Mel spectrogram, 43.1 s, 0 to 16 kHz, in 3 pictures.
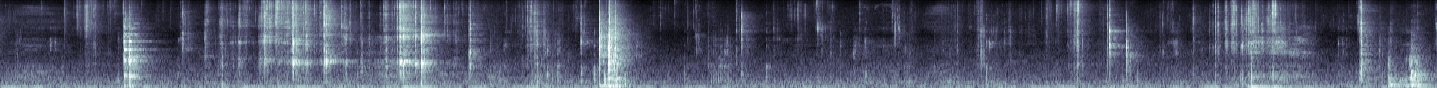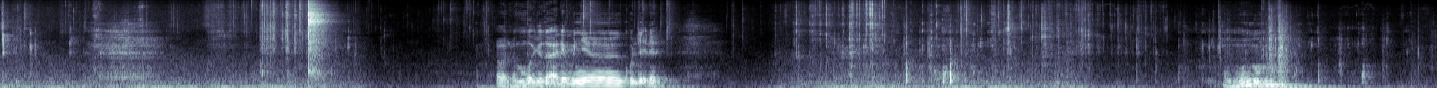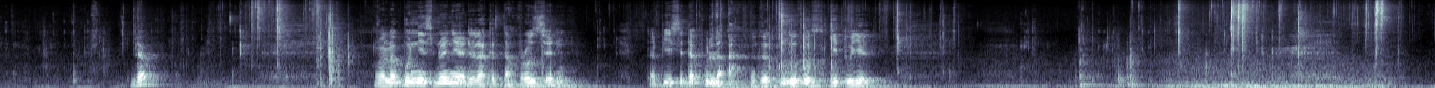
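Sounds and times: crab shell cracking: 1.8s - 6.7s, 16.8s - 17.9s, 40.3s - 42.9s
wet chewing of crab: 22.2s - 32.0s.

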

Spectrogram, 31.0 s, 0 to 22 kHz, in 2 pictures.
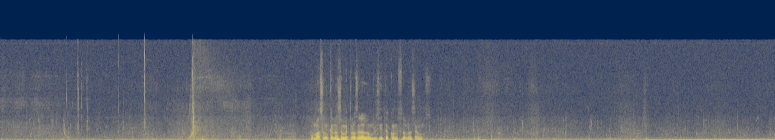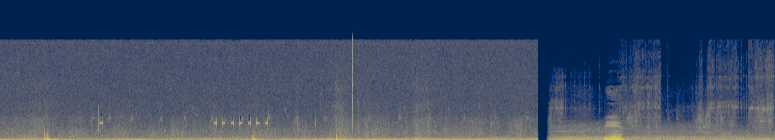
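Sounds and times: low engine hum: 0.0s - 31.0s
dull knocks: 6.5s - 7.6s, 16.1s - 17.2s, 18.1s - 25.5s
short high beeps: 19.8s - 20.9s.

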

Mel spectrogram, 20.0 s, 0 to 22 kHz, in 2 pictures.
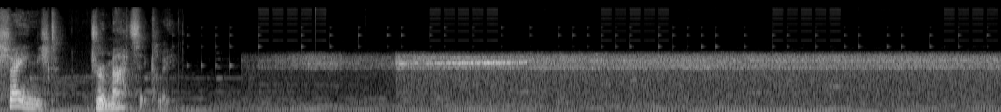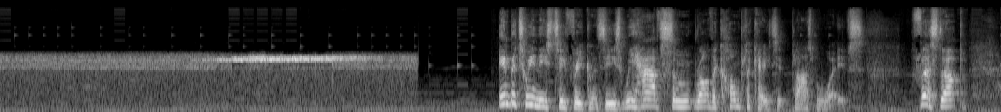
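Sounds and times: steady high hiss: 2.5s - 14.2s
whistle-like tone: 2.6s - 14.2s.

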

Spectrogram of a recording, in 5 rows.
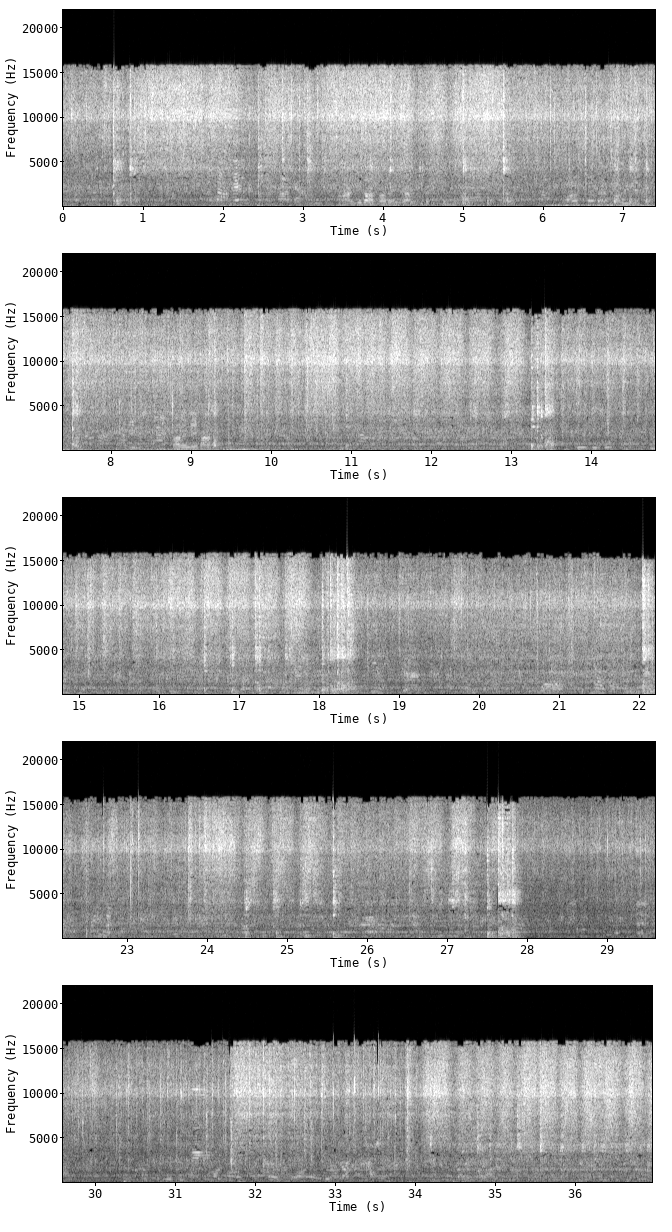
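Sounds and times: rice sizzling in a wok: 0.0s - 36.9s
metal utensils scraping a wok: 0.5s - 19.0s, 21.4s - 22.4s, 23.8s - 28.0s, 33.2s - 36.9s
low rumble: 4.6s - 12.4s.

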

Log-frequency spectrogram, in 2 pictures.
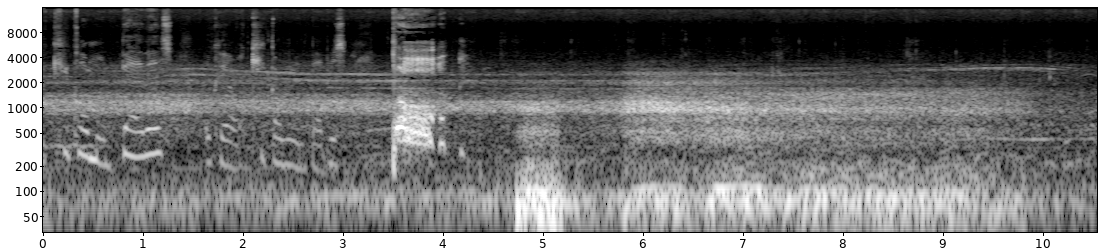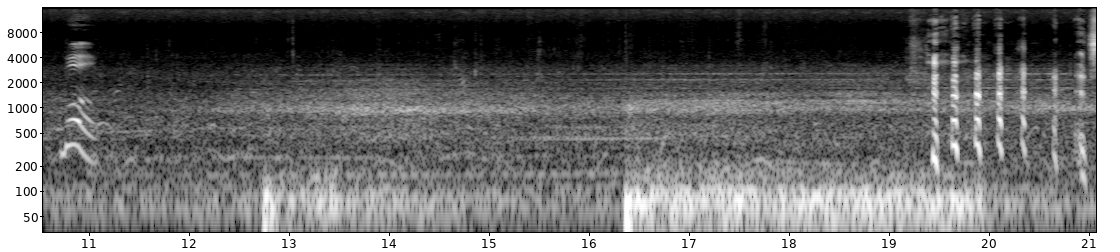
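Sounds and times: low rumble: 4.2s - 10.7s, 12.6s - 21.0s
deep boom: 4.6s - 10.0s, 12.7s - 14.6s, 16.4s - 21.0s
thump: 12.8s - 13.4s
person laughing: 19.3s - 21.0s.

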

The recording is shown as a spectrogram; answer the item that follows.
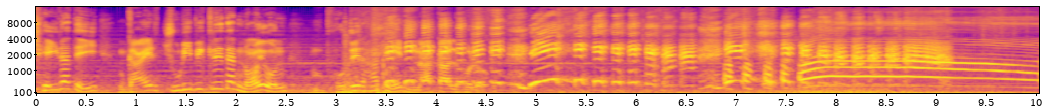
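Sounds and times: cartoon ghost laughing: 3.8s - 9.2s.

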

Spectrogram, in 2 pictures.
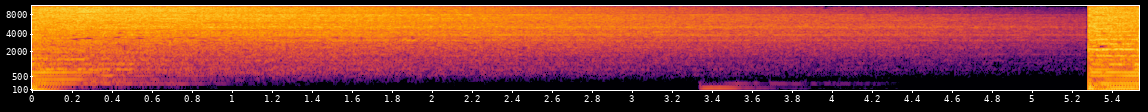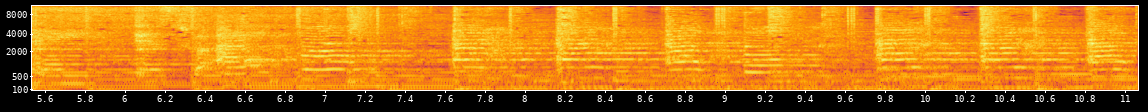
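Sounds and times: high even hiss: 0.0s - 4.2s
children's song: 5.3s - 11.0s.

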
